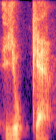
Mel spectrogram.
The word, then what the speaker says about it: Jocke: know proper I I I said jock for the longest time as as I'm sure most Americans do yeah they do yeah and so how do you pronounce it properly well in Sweden we like to say yuk now it's your turn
